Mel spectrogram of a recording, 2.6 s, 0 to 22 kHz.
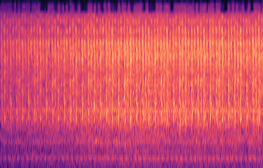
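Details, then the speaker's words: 2007 BMW 328xi, engine running, stethoscope on a fuel injector: crisp, rapid metallic clicking of the injector pintle opening and closing, showing a good injector; the engine ticking complaint is not heard at the top. "All right, now if you heard that, you actually hear the pencil of the injector actually opening and closing. A nice, crisp, metallic sound. And that's how you know your injector's good."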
